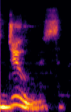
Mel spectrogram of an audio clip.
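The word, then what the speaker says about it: douze: 11 being ohms and then 12 is dues just like how two is d 12 is dues 13 is tres so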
